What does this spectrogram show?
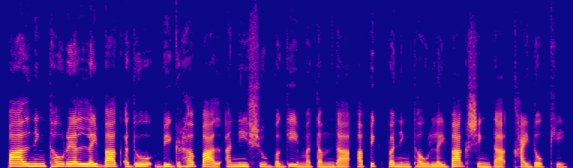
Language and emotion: Manipuri, neutral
